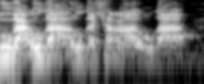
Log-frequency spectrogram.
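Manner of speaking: ooga sounds babbled at high pitch. Recalling how Kamala talked, doing Kamala's fake Ugandan gibberish. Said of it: "he talked, you know, Ugandan".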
